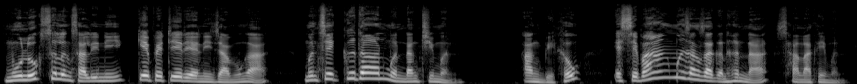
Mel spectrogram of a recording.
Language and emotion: Bodo, surprised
